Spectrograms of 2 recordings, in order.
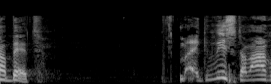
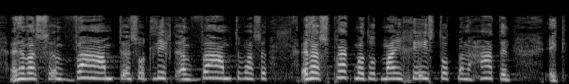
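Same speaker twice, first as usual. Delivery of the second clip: ordinary delivery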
